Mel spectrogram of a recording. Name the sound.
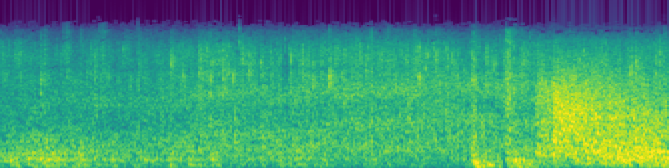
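rain falling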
